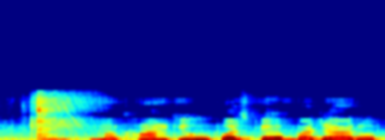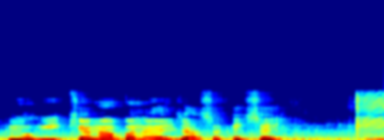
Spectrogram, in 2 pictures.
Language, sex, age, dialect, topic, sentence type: Maithili, male, 60-100, Bajjika, agriculture, question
